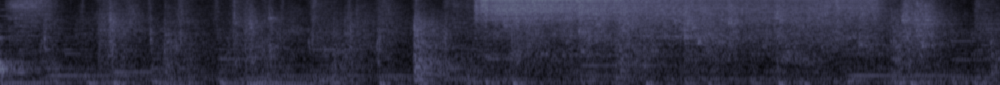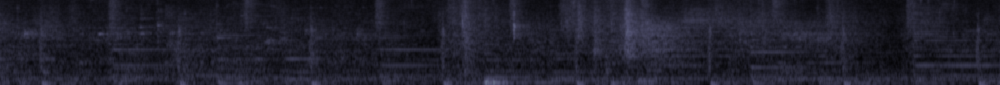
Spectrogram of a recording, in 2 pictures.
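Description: Kitchen tap running for about two seconds, starting a couple of seconds in, over quiet background music.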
